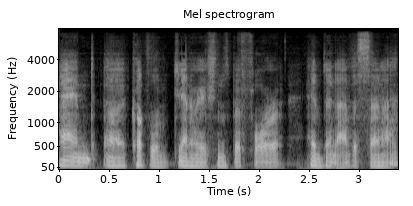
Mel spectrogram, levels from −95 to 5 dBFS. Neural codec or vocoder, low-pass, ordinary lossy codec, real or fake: codec, 24 kHz, 1 kbps, SNAC; 7.2 kHz; AAC, 48 kbps; fake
